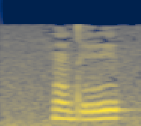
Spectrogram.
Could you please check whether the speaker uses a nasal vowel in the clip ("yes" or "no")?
yes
